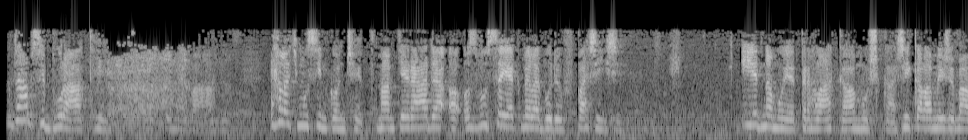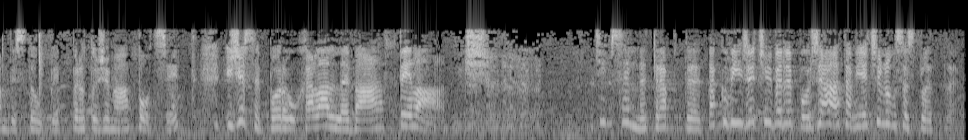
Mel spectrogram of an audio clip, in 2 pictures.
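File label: female Czech drama mix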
